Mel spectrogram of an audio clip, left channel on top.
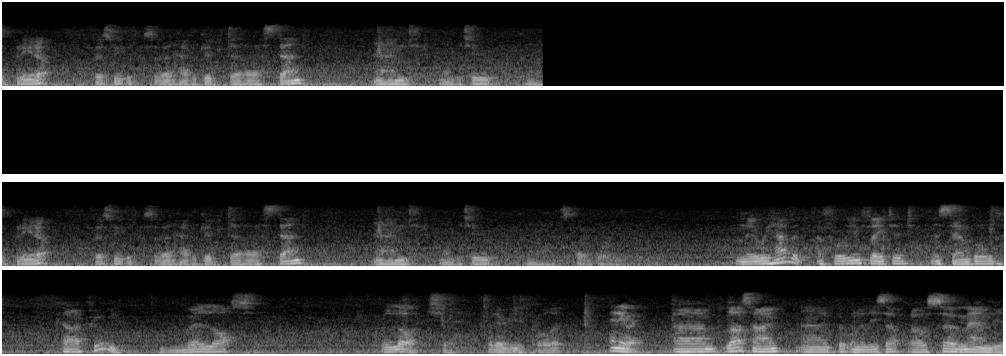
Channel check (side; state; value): left; drops out; at 5.5 s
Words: putting it up, firstly, because I don't have a good stand, and number two, it's quite boring. And there we have it, a fully inflated, assembled Carcoon Veloce, whatever you call it. Anyway, last time I put one of these up, I was so manly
